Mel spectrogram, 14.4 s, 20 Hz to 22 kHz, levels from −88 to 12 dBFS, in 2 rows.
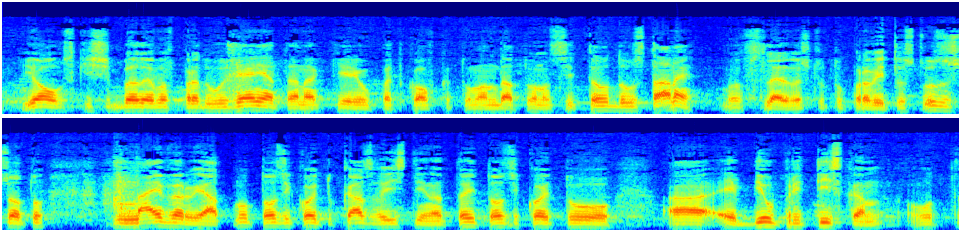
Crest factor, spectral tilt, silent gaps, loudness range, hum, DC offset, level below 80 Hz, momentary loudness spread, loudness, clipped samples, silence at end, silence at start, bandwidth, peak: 14 dB; -4.5 dB/octave; none; 2 LU; none; under 0.1%; -56 dBFS; 11 LU; -14 LUFS; under 0.1%; 0.2 s; 0 s; 13.5 kHz; 0 dBFS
